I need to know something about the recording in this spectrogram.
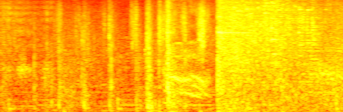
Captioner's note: dramatic music playing; both grunt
